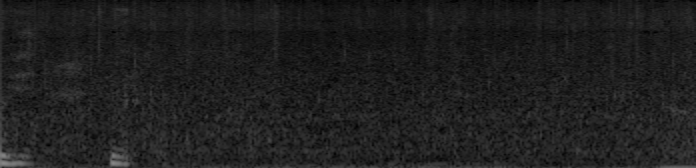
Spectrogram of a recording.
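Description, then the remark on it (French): Steady rain falls in a dense, even hiss with soft patters throughout, and a brief voice murmur near the start. “Oh non, de nouveau il pleut.”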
